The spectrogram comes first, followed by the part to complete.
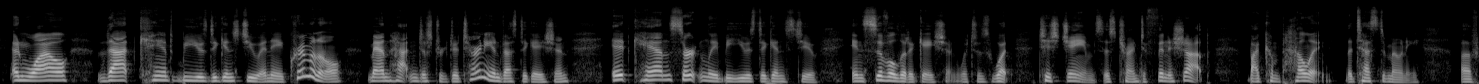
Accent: American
